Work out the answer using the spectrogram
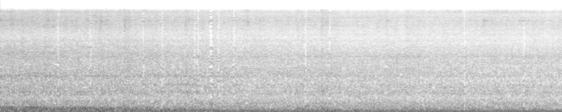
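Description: TER regional multiple-unit train pulling away and receding down the line, its low rumble fading gradually.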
